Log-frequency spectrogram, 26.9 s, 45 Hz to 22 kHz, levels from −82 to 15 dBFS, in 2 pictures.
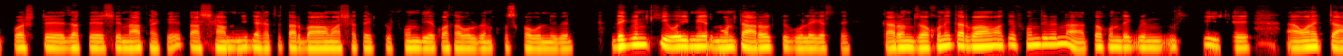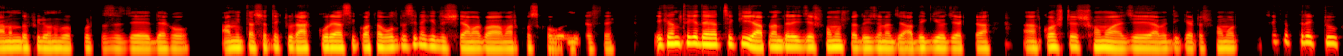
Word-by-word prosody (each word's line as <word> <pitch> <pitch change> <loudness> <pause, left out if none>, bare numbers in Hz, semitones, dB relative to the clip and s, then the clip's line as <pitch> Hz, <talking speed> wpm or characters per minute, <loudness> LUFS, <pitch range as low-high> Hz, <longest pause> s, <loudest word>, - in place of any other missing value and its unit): কষ্টে 120 0 -1 0.2
যাতে 115 0 -1 0.2
সে 120 - -4
না 115 - +3
থাকে, 110 +1 -4 0.2
তার 115 -2 0
সামনেই 120 0 0
দেখা 115 -1 +1
যাচ্ছে 115 +2 -7
তার 115 -1 +1
বাবা-মার 115 0 +2
সাথে 110 +1 -7
একটু 110 - -12
ফোন 115 - -1
দিয়ে 110 -1 +1
কথা 115 0 -1
বলবেন, 110 0 -1
খোঁজখবর 110 -2 -3
নিবেন। 105 +1 -2 0.5
দেখবেন 165 +4 +7
কি 195 - -4
ঐ - - +8 0.2
মেয়ের 135 -1 +4
মনটা 125 +1 +2
আরো 120 +2 +4
একটু 125 0 -7
গলে 110 0 +1
গেছে। 110 -1 -7 0.4
কারণ 120 +2 +4
যখনই 135 +5 +3
তার 140 -3 +4
বাবা-মাকে 145 +3 +4
ফোন 155 +1 +1
দিবেন 170 +1 +2
না? - - +3 0.2
তখন 130 0 +1
দেখবেন 125 0 0 0.5
কি? 165 -1 -2 0.2
সে 120 -1 -2 0.5
আ - - -2
অনেকটা 130 0 +2
আনন্দ 115 +1 +1
ফিল 120 - -2
অনুভব 115 -1 -1
করতেছে। 110 0 -8
"যে 110 0 0 0.2
দেখো 110 -1 -2 0.5
আমি 120 +1 +3
তার 120 - 0
সাথে 120 +1 -5
একটু 125 +2 -3
রাগ 115 0 +3
করে 125 0 +4
আছি, 120 - -5
কথা 125 +1 +1
বলতেছি 130 +3 -2
না, 155 - +1
কিন্তু 125 -3 -1
সে - - -7
আমার 110 0 0
বাবা-মার 110 0 0
খোঁজখবর 110 -1 -6
নিতেছে।" 105 -1 -10 0.5
এখান 180 +3 +5
থেকে 190 -1 +5
দেখা 170 -1 +7
যাচ্ছে 170 +2 -2
কি? 175 - +3
আপনাদের 130 +1 +1
এইযে 125 0 +1
সমস্যা 125 -2 +1
২ 115 - +1
জনের 115 -1 0
যে 110 - -1
আবেগীয় 115 +1 0
যে - - 0
একটা 115 - -6 0.5
আ - - +1 0.2
কষ্টের 130 -1 0
সময়। 120 -3 +2
যে 115 - 0 0.2
আমার 110 0 -3
দিকে 110 +1 -8
একটা 110 0 -10
সম 115 0 -2 0.4
সেক্ষেত্রে 225 -2 -5
একটু 190 0 -4
120 Hz, 195 wpm, -23 LUFS, 110-130 Hz, 0.5 s, ঐ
